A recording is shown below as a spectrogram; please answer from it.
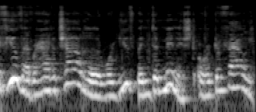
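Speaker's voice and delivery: commercial announcer voice, narrator-style read. Rewording their own question to someone, deliberately in a drug commercial voice. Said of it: "Why do I sound like a drug commercial?".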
